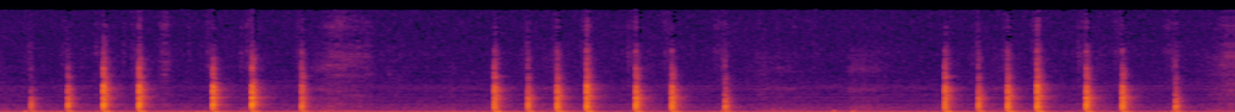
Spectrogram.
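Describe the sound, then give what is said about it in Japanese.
A knife thinly slices mushrooms on a cutting board, the stems cut off first and each cap laid flat. Crisp, evenly spaced taps come in three quick runs separated by short pauses, with no voices. “マッシュルームは軸の部分を落として薄切りにします。軸を取った方を下にしておいて端から薄切りにします。”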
